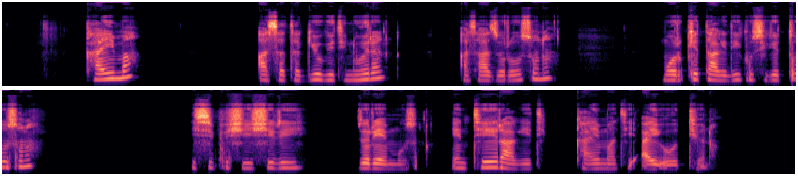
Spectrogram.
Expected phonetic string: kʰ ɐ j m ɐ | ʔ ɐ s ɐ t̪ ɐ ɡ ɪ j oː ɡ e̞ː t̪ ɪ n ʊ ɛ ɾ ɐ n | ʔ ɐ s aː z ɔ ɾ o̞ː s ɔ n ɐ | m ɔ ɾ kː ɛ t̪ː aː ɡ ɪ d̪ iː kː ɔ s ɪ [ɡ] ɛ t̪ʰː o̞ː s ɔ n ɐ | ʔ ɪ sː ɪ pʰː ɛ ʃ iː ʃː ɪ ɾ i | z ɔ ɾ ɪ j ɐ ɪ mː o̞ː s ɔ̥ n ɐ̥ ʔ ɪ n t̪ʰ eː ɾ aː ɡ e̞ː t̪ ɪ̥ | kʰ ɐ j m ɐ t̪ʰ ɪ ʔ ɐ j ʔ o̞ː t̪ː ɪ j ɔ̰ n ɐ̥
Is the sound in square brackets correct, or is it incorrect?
correct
